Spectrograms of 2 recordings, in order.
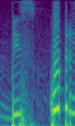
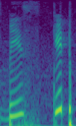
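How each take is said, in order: First: The second syllable has an 'oo' vowel. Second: The second syllable has an 'ee' vowel. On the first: The speaker calls it wrong. "आपको यहाँ पे बिस्कुट नहीं पढ़ना है" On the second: The speaker calls it right. "यहाँ पे आपको बिस्किट पढ़ना है"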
